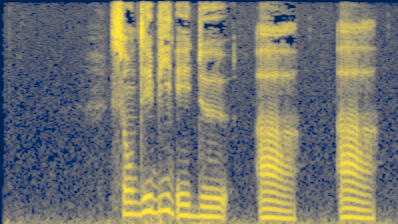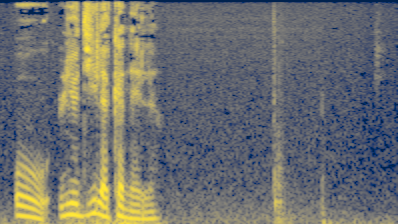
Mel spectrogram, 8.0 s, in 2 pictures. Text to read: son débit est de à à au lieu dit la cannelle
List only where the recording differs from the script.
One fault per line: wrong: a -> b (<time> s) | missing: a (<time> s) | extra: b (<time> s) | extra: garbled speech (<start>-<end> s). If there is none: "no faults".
no faults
